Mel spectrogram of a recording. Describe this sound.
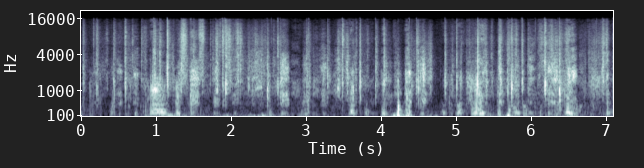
Dog stepping
cz, czech, dog, panska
